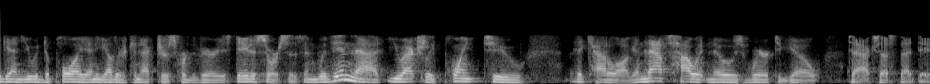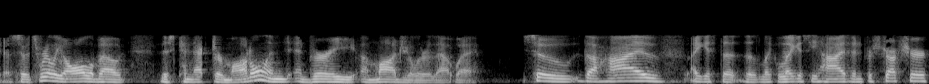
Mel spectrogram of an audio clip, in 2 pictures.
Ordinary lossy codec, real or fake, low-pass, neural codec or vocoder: AAC, 16 kbps; real; 7.2 kHz; none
